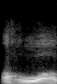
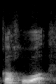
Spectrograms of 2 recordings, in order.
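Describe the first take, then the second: First: The word begins directly with a vowel. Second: The word begins with a k-like consonant. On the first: This is a dialect pronunciation. "அஹுவா அப்படின்னு சொல்லிட்டு" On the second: This is the standard Arabic form. "அரபிக்ல கஹுவான்னு சொல்லுவாங்க"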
